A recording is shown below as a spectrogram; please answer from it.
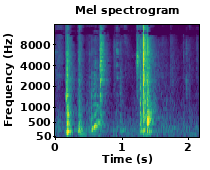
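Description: Noodles being slurped off a fork in a few short, sharp sucks, the loudest a little over a second in.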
